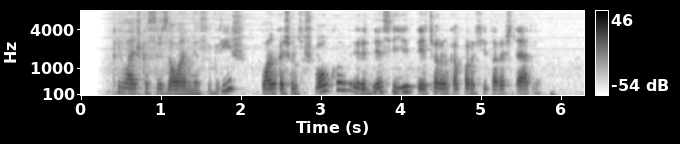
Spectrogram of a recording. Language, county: Lithuanian, Panevėžys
